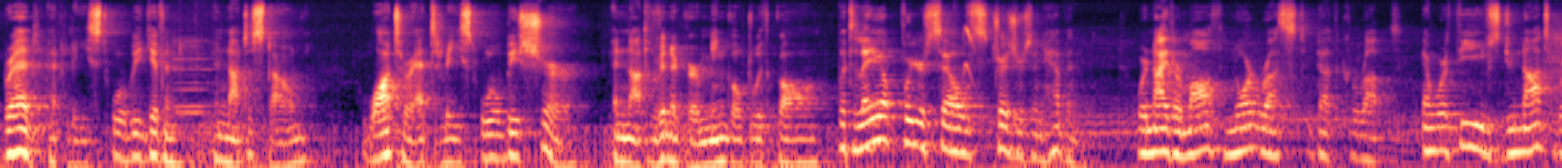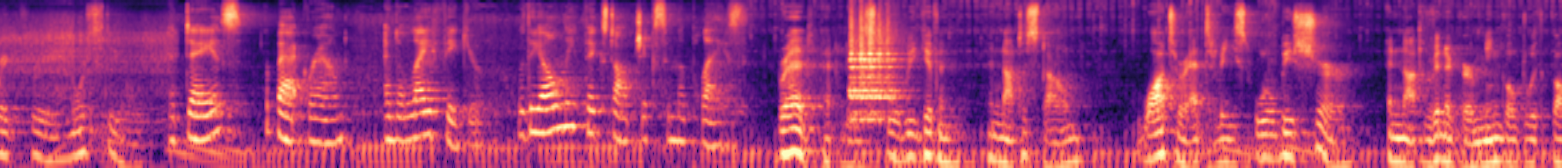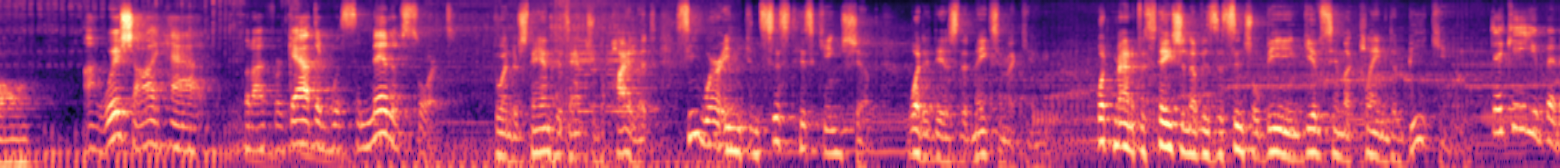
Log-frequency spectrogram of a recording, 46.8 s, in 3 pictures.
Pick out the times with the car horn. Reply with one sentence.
The car horn can be heard from 1.6 to 2.1 s, from 24.1 to 24.6 s and from 37.0 to 38.1 s.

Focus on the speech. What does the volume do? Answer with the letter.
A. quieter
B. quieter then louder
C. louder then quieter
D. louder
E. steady
E.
